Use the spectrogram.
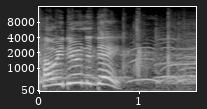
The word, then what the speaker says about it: Tejas: TEJAS : As I was so lovingly Tejas. It's pronounced like advantageous.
